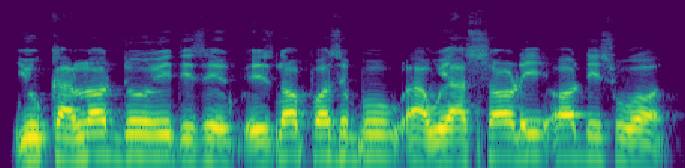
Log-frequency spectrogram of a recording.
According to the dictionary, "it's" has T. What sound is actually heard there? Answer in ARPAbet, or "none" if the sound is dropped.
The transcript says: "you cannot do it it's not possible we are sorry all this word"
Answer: S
